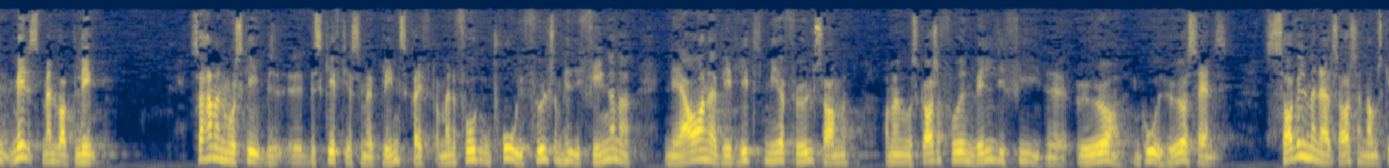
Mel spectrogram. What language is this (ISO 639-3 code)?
dan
